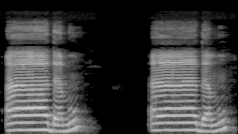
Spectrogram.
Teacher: حمزہ کے اوپر کھڑی زبر ہے تو اس کو ہم تھوڑا سا کھینچیں گے جتنا الف مدہ کو کھینچتے ہیں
